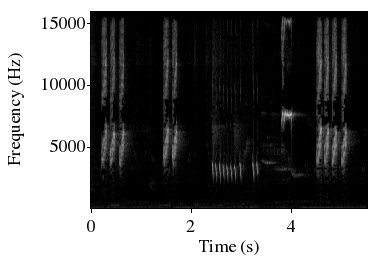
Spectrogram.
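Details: Ninja hummingbird, konin, in a master recording for training songbirds: short bursts of three to four high chips, a quick run of rapid notes, and a brief high whistle, separated by pauses.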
